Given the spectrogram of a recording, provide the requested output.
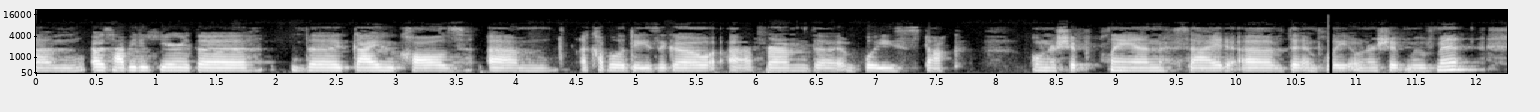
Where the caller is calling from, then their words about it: Boston, Massachusetts, United States; I'm calling from Boston.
